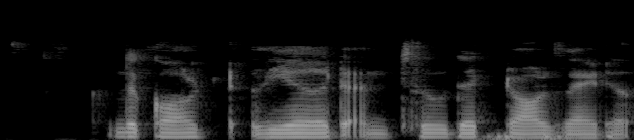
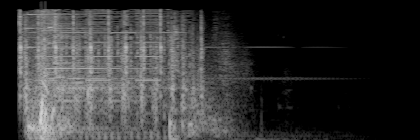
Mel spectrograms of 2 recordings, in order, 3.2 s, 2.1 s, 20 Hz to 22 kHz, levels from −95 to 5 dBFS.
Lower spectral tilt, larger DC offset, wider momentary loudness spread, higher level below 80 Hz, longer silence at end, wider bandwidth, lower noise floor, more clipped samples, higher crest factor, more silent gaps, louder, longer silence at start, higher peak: first, -8.5 dB/octave vs -1.5 dB/octave; neither; second, 7 LU vs 16 LU; second, -64 dBFS vs -44 dBFS; second, 0.05 s vs 1 s; second, 6.8 kHz vs 17 kHz; about the same, -73 dBFS vs -71 dBFS; neither; about the same, 18 dB vs 22 dB; neither; second, -37 LUFS vs -18 LUFS; first, 0.55 s vs 0.1 s; second, -20 dBFS vs 0 dBFS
